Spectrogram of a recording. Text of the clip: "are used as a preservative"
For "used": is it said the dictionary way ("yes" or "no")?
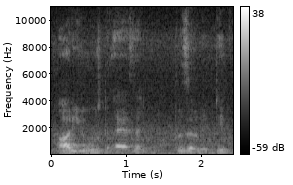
yes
